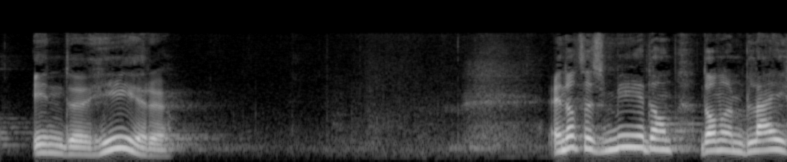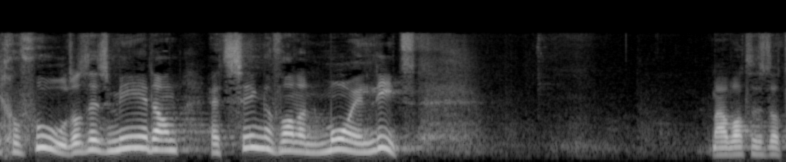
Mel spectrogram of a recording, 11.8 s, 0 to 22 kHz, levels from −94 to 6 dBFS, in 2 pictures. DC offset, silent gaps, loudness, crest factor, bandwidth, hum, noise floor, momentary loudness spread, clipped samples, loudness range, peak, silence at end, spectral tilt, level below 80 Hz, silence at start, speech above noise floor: under 0.1%; none; -23 LUFS; 18 dB; 11 kHz; none; -65 dBFS; 9 LU; under 0.1%; 8 LU; -6 dBFS; 0 s; -6 dB/octave; -80 dBFS; 0.25 s; 43 dB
